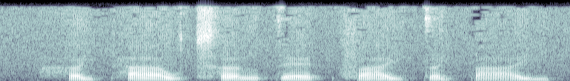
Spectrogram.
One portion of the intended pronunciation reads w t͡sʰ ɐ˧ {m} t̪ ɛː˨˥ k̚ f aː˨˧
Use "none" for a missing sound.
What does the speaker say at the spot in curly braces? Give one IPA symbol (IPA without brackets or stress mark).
ŋ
